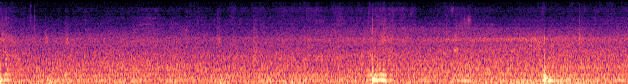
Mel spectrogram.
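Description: Honey bees buzz steadily inside a hive during a pre-winter check, a dense continuous drone with a couple of slightly louder swells from individual bees passing close.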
